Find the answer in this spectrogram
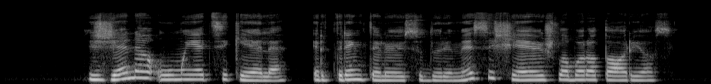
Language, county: Lithuanian, Šiauliai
